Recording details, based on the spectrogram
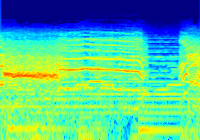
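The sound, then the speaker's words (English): A performer lets out a loud, shrill, sustained scream, briefly dipping in pitch and intensity before surging again, with no other talking, acting out taking off screaming down the street. “I realized that I had murdered it, and I took off screaming down the street.”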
